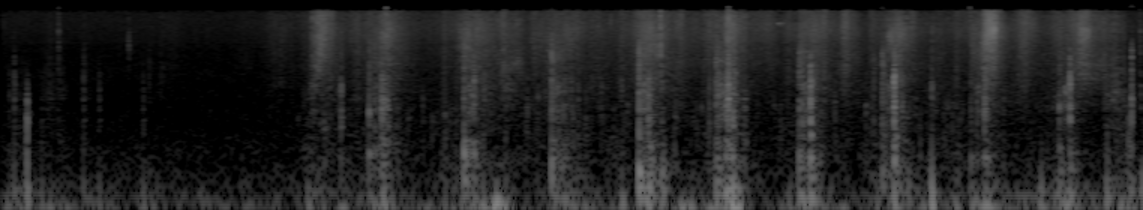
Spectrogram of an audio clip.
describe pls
Walking in sneakers on a laminate floor. There is a kind of swish to the footstep sound.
